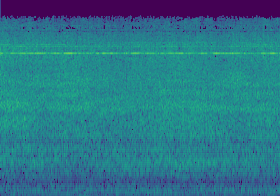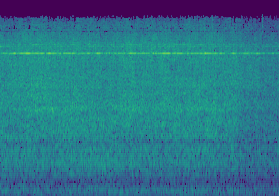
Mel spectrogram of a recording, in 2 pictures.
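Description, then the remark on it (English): An aeroplane engine idles with a steady, continuous roar and hiss as Barack and Michelle Obama board it, leaving Washington, holding constant throughout and easing slightly near the end. No voices are heard. “As they get on the aeroplane here.”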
